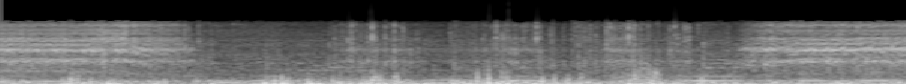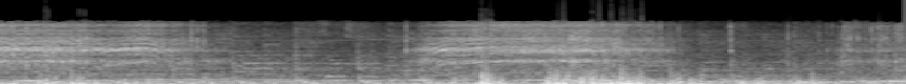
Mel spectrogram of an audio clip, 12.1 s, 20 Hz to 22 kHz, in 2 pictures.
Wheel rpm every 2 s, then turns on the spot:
100, 20, 60, 110, 60, 40.
2-4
